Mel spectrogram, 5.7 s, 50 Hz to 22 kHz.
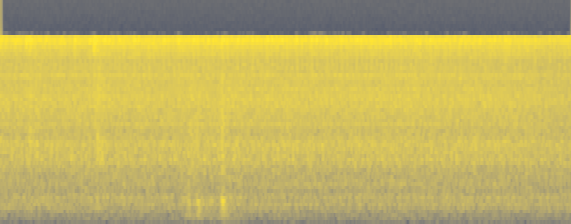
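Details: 2006 Honda Ridgeline RTL, engine at idle right after a DIY power steering pump replacement, fluid slightly over the full mark: smooth even idle with a steady hum, no whine or groan from the new pump; steering turns easily, all healthy.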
